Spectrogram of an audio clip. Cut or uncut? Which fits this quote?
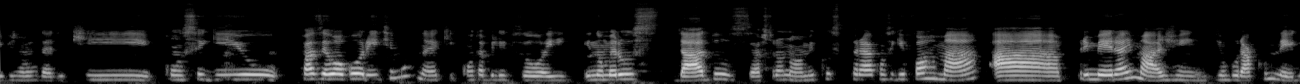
uncut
